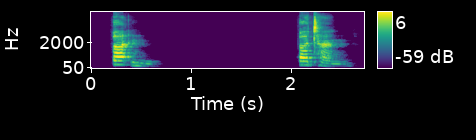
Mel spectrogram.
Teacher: the last syllable button which one sounds more natural button button native speakers will almost always pronounce this word using a stop t in the place of the t sound and then omit the vowel and transition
